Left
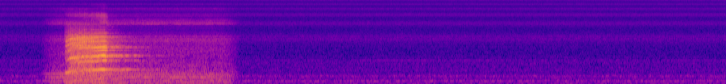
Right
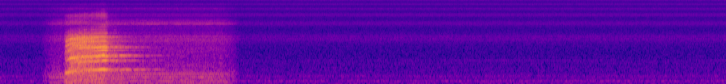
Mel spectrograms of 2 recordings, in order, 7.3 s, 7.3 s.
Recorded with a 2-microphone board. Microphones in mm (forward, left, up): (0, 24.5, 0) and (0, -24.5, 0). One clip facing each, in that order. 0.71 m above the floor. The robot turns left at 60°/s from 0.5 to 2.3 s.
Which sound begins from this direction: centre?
A bird, at 0.6 s.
